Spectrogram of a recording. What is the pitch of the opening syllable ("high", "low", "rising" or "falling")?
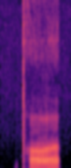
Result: low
